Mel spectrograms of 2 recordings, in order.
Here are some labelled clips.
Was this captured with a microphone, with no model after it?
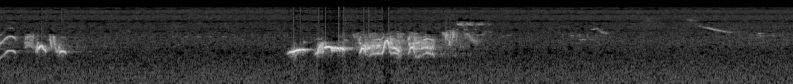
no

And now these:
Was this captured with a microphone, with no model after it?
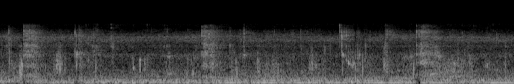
yes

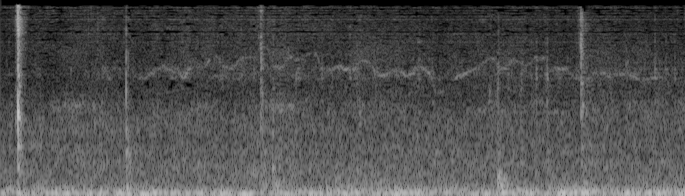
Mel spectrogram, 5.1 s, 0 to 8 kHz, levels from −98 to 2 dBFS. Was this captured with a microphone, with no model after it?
no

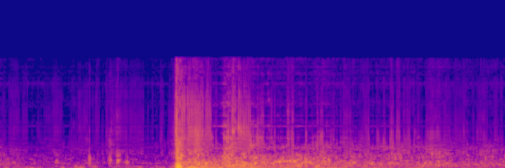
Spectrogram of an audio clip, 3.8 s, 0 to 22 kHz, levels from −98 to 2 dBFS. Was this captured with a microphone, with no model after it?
no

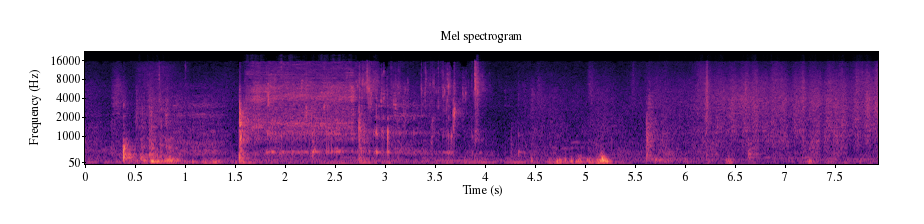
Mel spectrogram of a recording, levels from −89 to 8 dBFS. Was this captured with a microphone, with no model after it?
yes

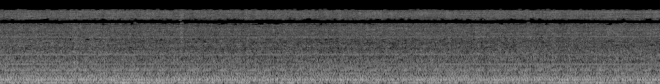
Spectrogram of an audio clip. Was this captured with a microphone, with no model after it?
yes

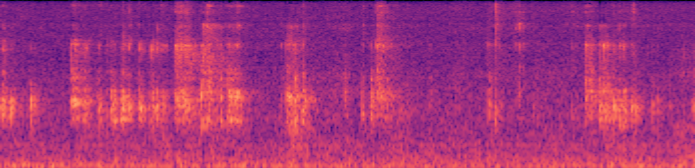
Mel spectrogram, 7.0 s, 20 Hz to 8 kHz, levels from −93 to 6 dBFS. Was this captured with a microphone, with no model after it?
yes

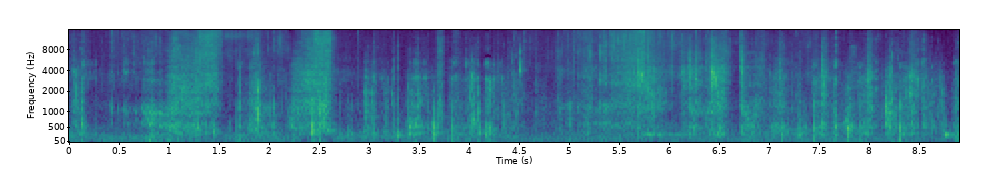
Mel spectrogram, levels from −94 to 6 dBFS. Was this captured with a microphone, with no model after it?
no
